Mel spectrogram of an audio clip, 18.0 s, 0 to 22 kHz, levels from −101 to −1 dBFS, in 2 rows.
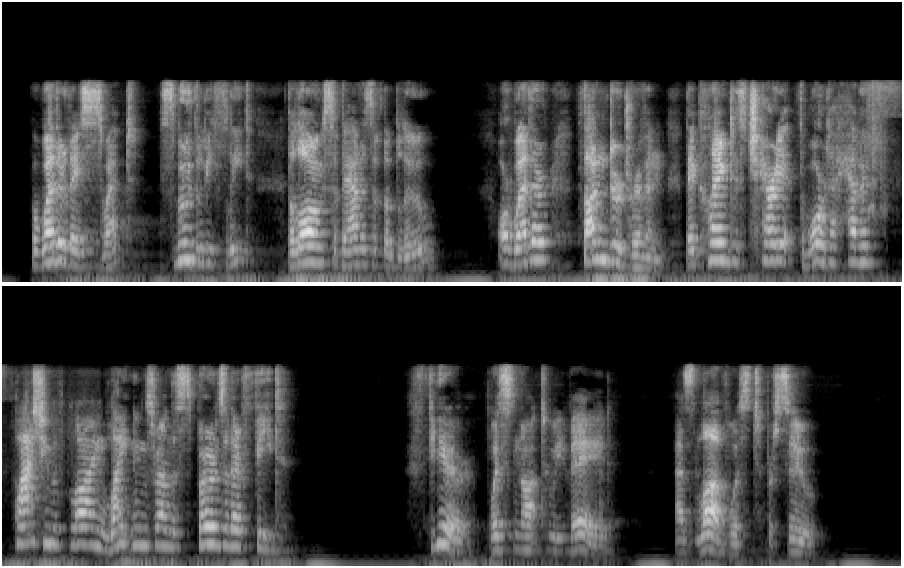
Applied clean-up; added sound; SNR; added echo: neural mask model DeepFilterNet 3.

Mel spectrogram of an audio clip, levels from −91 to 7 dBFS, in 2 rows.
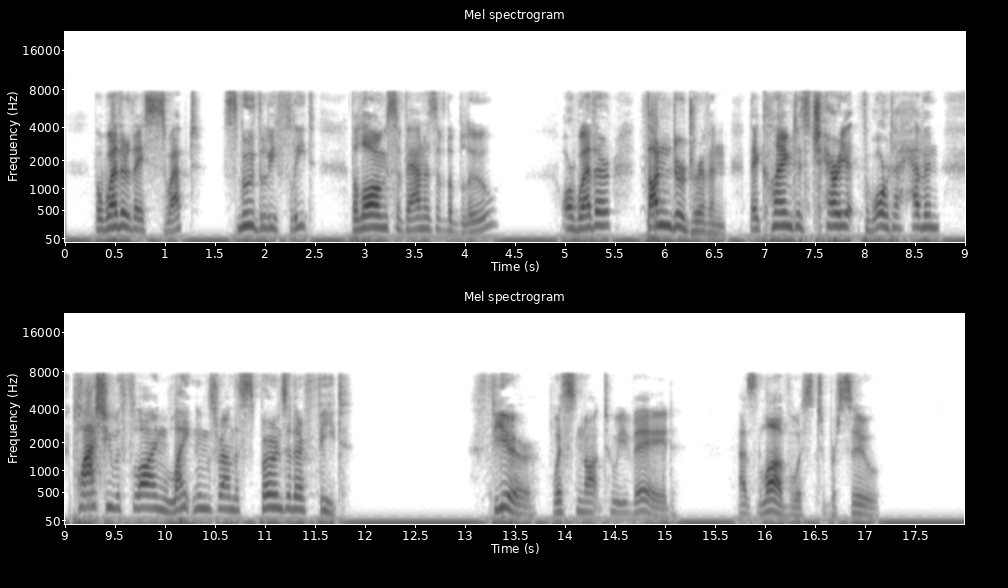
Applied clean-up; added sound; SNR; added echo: none; none; none; none.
